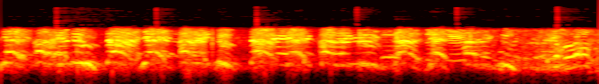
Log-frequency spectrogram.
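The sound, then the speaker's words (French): A street protest crowd against the CPE employment law shouts loudly and continuously, many voices yelling together in surging waves with only brief dips. “Alors, je vais leur demander de faire du bruit, pour vous, pour Daniel Mermet, c'est le répondeur de Daniel Mermet, faites-vous du bruit.”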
